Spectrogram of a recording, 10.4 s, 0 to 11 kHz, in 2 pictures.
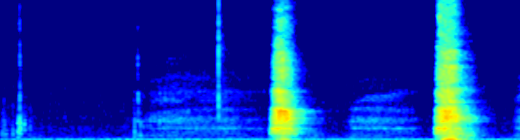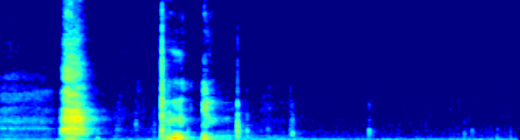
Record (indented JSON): {
  "exhalation_length": "10.4 s",
  "exhalation_amplitude": 910,
  "exhalation_signal_mean_std_ratio": 0.28,
  "survey_phase": "beta (2021-08-13 to 2022-03-07)",
  "age": "65+",
  "gender": "Male",
  "wearing_mask": "No",
  "symptom_none": true,
  "smoker_status": "Never smoked",
  "respiratory_condition_asthma": false,
  "respiratory_condition_other": false,
  "recruitment_source": "REACT",
  "submission_delay": "1 day",
  "covid_test_result": "Negative",
  "covid_test_method": "RT-qPCR"
}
